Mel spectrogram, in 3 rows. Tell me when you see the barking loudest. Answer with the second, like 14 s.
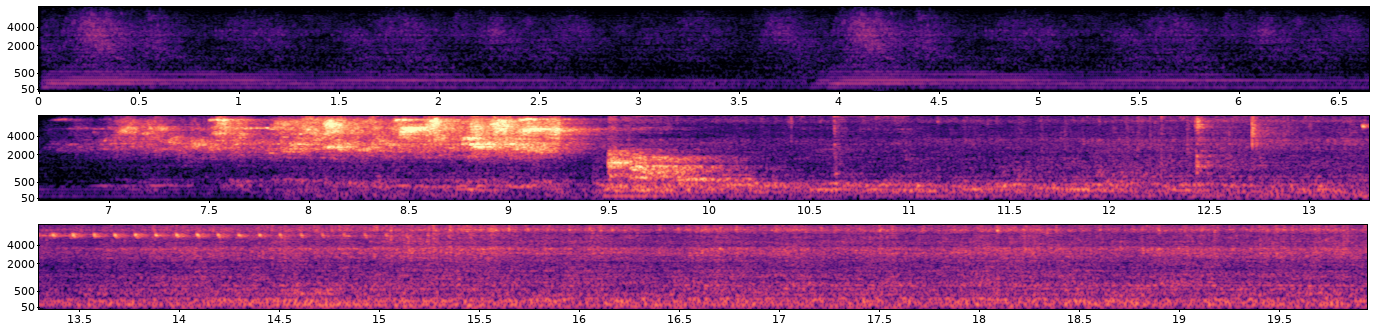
10 s.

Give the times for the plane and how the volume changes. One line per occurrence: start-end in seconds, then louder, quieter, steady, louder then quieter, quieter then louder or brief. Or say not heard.
0.0-19.9 louder.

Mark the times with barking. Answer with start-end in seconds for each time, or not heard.
9.4-11.0.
